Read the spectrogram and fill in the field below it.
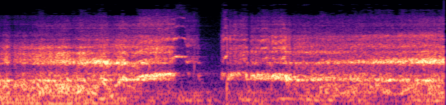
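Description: A cork squeaks and creaks in a shaker: a steady, high-pitched squeal with a brief break in the middle, then it resumes just as strongly. No voices are heard.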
